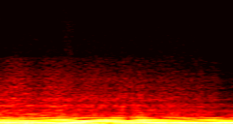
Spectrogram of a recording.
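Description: Background music: a guitar chord held and ringing steadily.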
